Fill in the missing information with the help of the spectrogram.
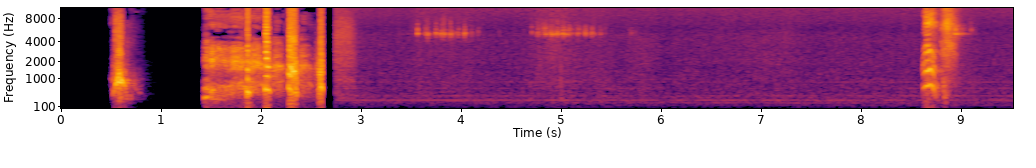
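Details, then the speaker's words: Puppy sneezing: a few short, sharp nasal bursts separated by quiet and small snuffles. "Oh, I'm sick. He sneezed on me."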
